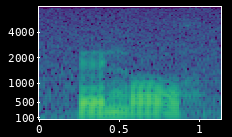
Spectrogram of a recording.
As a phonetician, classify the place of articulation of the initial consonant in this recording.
velar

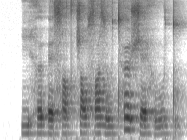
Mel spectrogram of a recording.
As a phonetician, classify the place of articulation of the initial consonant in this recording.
glottal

